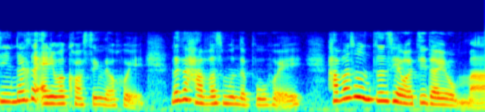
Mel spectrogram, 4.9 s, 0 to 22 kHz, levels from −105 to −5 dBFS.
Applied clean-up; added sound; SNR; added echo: none; none; none; none.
